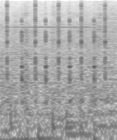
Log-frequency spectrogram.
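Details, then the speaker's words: Harley-Davidson V-Rod barn find left sitting in the woods: lights work but the starter only clicks rapidly, about six per second, with no cranking; an electrical issue is suspected. "ain't got no starter just clicking just a clicking we got lights but no starter"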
